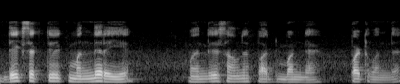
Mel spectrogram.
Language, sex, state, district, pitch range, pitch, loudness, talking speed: Hindi, male, Madhya Pradesh, Katni, 120-145 Hz, 130 Hz, -20 LUFS, 225 wpm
